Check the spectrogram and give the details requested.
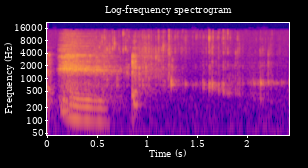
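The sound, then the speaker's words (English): Beer pours into a glass with a brief, resonant gurgling rush, forming a large foamy head, then trails off into scattered soft drips and fizzing trickles, with no talking. “Oh, yeah, can we get the pour sound in?”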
